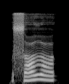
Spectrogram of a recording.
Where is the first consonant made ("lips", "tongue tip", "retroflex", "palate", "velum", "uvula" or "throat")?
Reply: tongue tip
